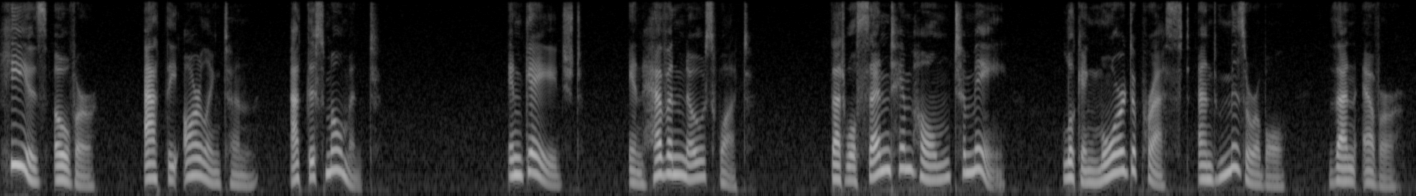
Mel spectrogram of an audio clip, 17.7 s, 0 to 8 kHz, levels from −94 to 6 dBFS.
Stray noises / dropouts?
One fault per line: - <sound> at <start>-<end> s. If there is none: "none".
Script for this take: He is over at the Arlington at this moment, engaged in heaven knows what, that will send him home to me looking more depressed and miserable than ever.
none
